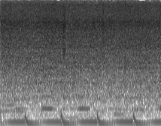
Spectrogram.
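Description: Beef sizzling steadily as it fries hard in a hot pan, with background music underneath.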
